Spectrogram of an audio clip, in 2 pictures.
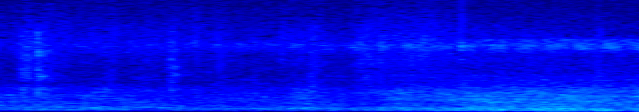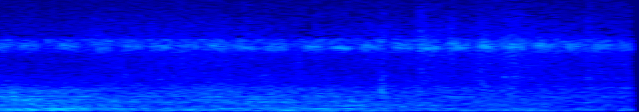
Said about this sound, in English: We now take you to this airplane.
